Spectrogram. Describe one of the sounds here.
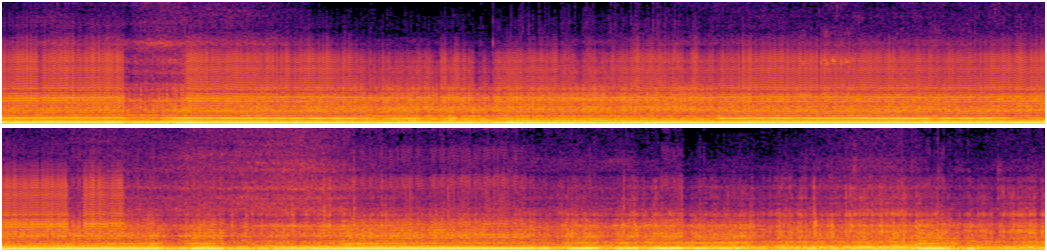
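A small kart's electric motor whines steadily up close.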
